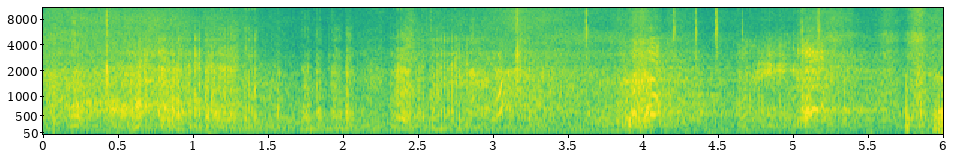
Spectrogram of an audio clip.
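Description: Irregular rustling and scraping handling noise, with a few faint clicks, as the camera is moved about close to the bicycle.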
